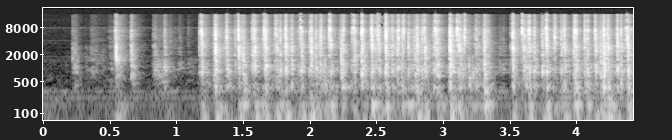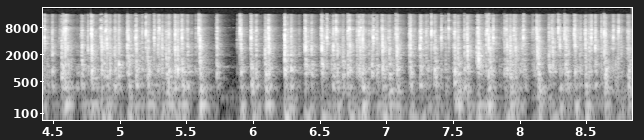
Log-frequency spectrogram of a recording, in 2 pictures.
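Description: Fingertips with short nails type on a mechanical keyboard with clicky switches and PBT plastic keycaps. A few light taps open the clip, then a rapid, steady stream of bright, crisp clicks follows, broken by two brief pauses. Each keystroke is short and dry, with almost no ring.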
